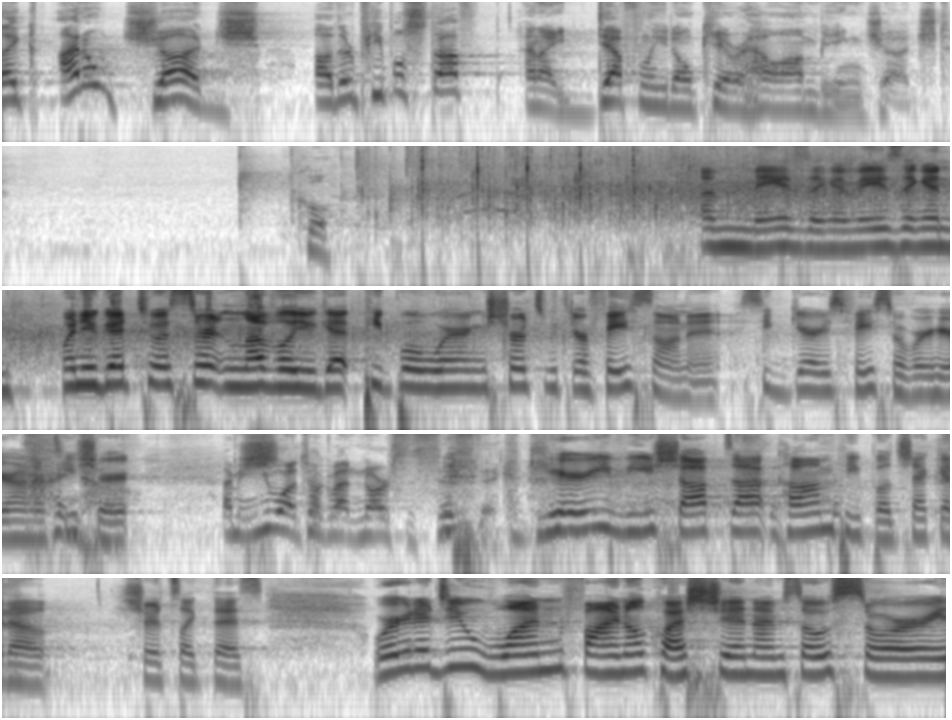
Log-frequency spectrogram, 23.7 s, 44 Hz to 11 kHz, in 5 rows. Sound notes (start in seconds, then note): 6.2 audience applause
